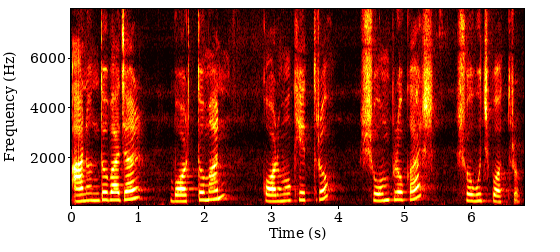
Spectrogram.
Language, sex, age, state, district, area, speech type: Bengali, female, 18-30, West Bengal, North 24 Parganas, urban, spontaneous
